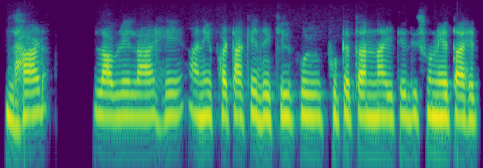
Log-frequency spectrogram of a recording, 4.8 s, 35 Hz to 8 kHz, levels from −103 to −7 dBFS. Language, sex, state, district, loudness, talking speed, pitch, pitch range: Marathi, male, Maharashtra, Chandrapur, -18 LUFS, 135 wpm, 195 Hz, 190-195 Hz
